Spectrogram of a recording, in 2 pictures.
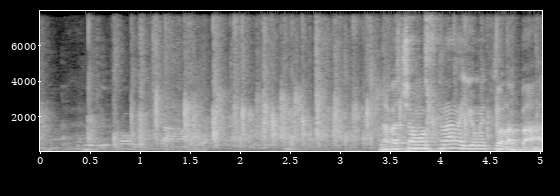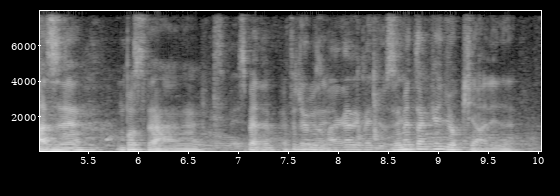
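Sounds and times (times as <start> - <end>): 
audience applause: 0.0 - 5.5
speech: 3.4 - 9.9.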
